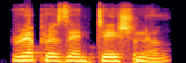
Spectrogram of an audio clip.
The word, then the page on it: representational: Indian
